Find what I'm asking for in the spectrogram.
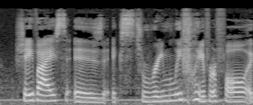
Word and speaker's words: shave ice: It's not shaved ice. – No, it isn't. – Now we're talking about pronunciation on this podcast. – Yeah. So let's be correct. Let's be articulate. It's shave ice.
